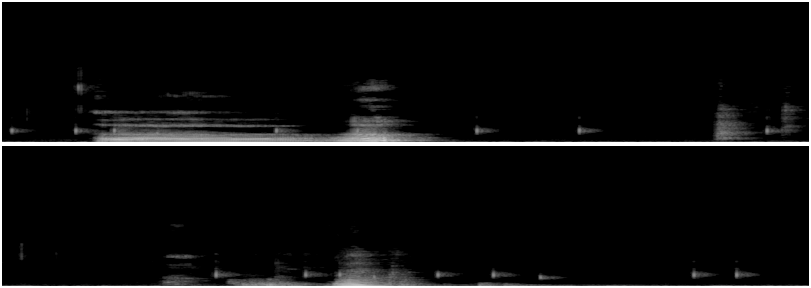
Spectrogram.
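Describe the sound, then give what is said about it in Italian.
Many soft, short tick sounds come from typing a message on a smartphone's on-screen keypad, scattered irregularly between stretches of a low voice. “su questa barra mi si attiva il tastierino e quindi io nel tastierino praticamente scrivo il mio messaggio, per cui voglio scrivere a Michela”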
